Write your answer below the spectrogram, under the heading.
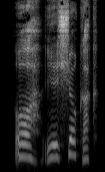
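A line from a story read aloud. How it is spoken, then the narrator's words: Sad. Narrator (Russian): печально сказал Денке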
